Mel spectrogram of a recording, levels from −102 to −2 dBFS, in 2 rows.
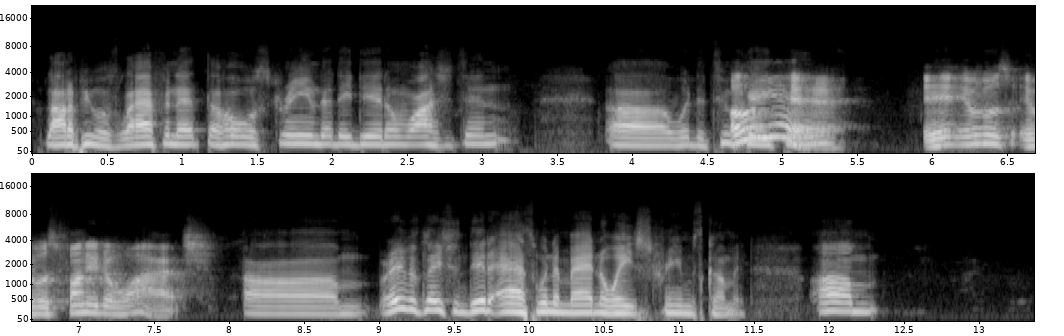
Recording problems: muffled; slightly; fading above 3.5 kHz

